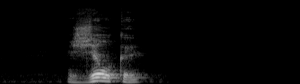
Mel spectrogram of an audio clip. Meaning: inflection of zulk: 1. masculine/feminine singular attributive 2. definite neuter singular attributive 3. plural attributive
- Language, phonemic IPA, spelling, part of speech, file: Dutch, /zʏlkə/, zulke, pronoun, Nl-zulke.ogg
